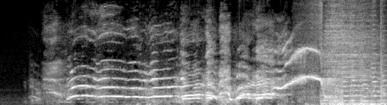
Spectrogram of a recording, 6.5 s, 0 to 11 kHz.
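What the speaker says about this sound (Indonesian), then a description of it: "Keluarga berusaha menenangkan korban yang berusia 12 tahun, namun korban terus menjerit ketakutan." A 12-year-old girl screams in fear, trauma-stricken after an assault in Kendari, Southeast Sulawesi; her high, wavering shrieks rise and fall continuously over several seconds, loud and close, with family voices murmuring around her as they try to calm her.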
